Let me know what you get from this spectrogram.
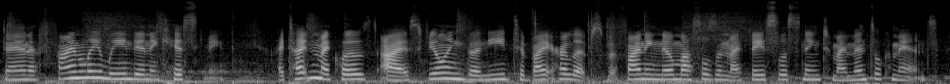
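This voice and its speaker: A woman reading a visual novel aloud as an expressive, dramatic narrator. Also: fairly high pitch, moderate pace, rough recording. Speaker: let's play streamer. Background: music in the background.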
